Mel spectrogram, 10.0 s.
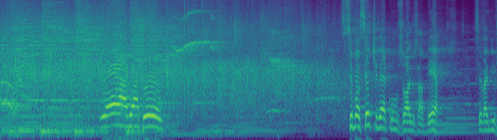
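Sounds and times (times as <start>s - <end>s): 
audience applauding: 0.0s - 7.6s
speech: 2.0s - 3.4s, 7.0s - 9.9s.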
